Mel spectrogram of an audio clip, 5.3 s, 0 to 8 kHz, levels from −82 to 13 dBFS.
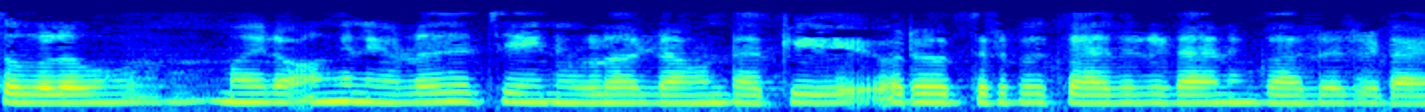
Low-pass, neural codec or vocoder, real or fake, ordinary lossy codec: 7.2 kHz; codec, 16 kHz, about 1 kbps, DyCAST, with the encoder's durations; fake; MP3, 24 kbps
